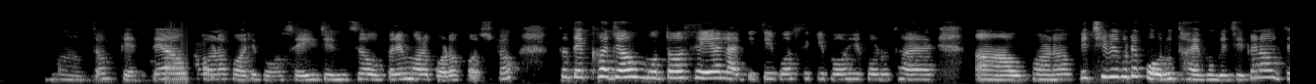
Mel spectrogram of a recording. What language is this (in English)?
Odia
